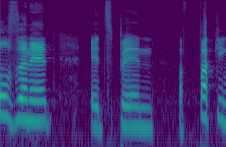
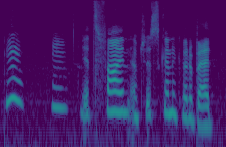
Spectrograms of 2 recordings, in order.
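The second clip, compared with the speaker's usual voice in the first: small, high, soft voice; masking distress; 7 semitones higher, 9 dB quieter than usual. Retold or imitated. Guest masking upset from hotel staff, small soft reassurance. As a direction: brush it off quietly, pretending all is fine. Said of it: "I put on my mask".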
